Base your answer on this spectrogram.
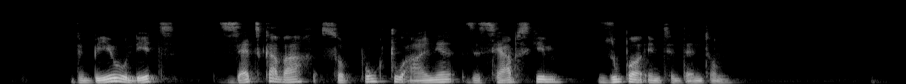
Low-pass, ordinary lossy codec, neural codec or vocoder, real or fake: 7.2 kHz; MP3, 48 kbps; none; real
